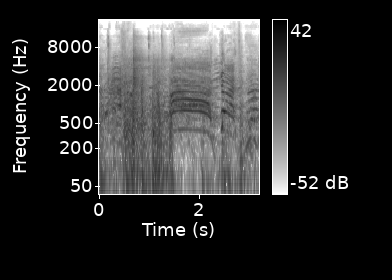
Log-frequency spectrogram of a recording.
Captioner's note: crowd chatter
